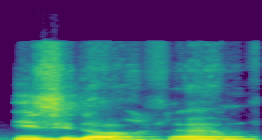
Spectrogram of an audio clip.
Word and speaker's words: Isidor: for today yeah so my name is isidor that's how it's pronounced actually and then the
